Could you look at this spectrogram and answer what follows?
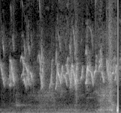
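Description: Backyard chicks and hens chirp in a busy, overlapping stream of high peeping calls, steady and close, with a low hum beneath and a sharp knock near the end.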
